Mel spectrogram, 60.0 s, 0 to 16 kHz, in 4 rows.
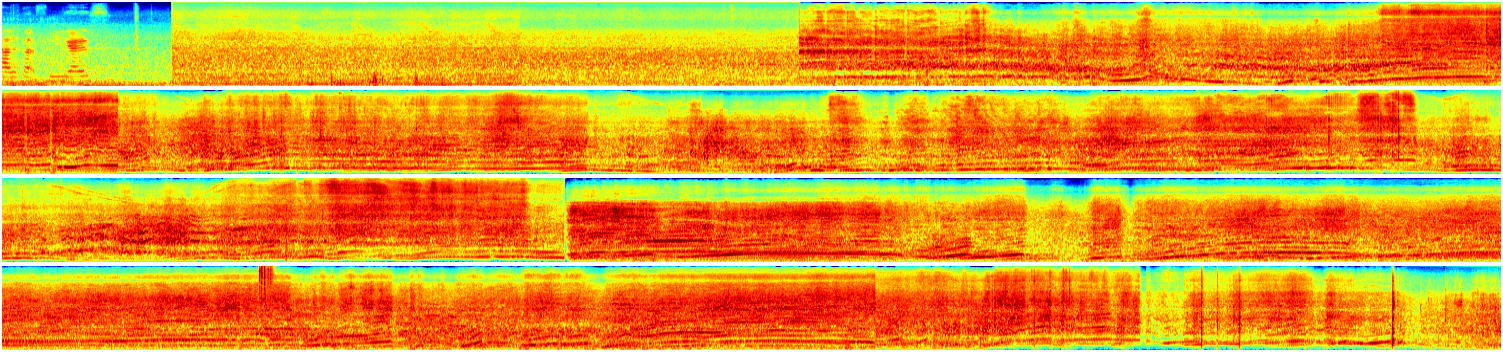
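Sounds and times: car engines revving hard: 1.7 - 59.9.

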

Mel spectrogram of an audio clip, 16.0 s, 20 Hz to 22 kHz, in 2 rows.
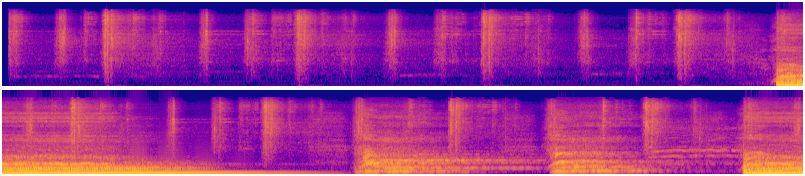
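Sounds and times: jingly tambourine hits: 7.7 - 11.4
music with heavy deep bass: 7.8 - 11.1, 15.4 - 16.0.

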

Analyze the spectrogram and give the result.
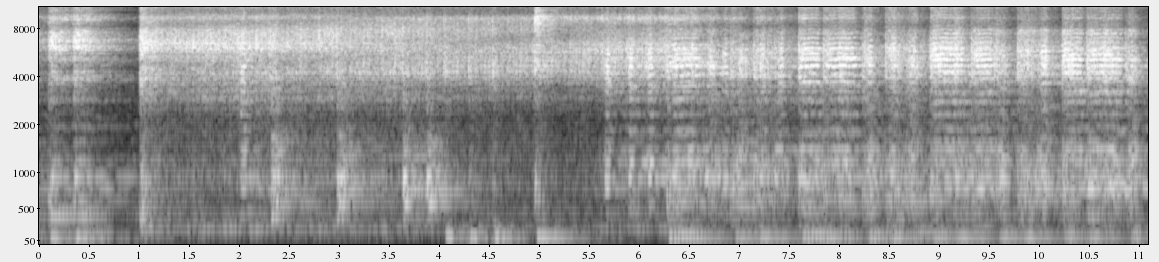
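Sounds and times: deep bass line: 0.0 - 1.1, 6.3 - 11.0
electronic dance music: 0.0 - 4.3, 5.2 - 11.0.

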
